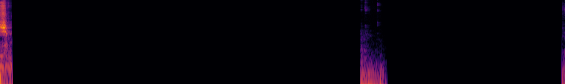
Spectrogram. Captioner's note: silence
